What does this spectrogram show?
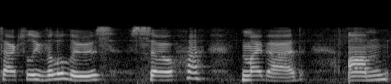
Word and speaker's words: Villaluz: It's according to this Nancy Solon Villoo. Uh I was calling her Villa Cruz for the longest time. It's actually Villoo.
